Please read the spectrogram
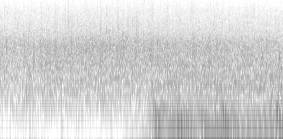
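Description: Arena crowd applauding at the end of a boxing round. A low, thudding bass beat from the hall's music comes in about three seconds in.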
